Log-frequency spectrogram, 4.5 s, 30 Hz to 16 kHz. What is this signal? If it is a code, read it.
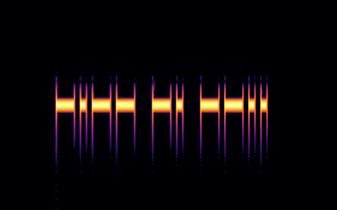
Morse code, heard as a keyed tone, about 15 wpm, 700 Hz. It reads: YNZ
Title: USA Call Sign Postfixes - 3 Letters 15wpm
